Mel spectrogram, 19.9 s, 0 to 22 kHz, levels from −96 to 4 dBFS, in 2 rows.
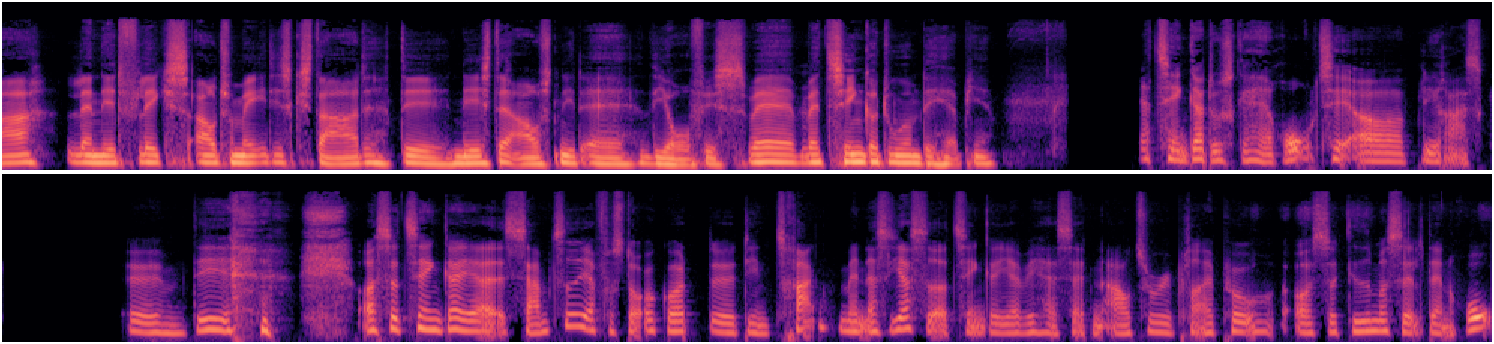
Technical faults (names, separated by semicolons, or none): none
